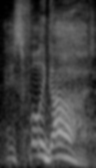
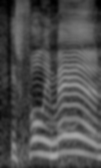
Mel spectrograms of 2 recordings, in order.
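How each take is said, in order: First: Fully God, dropped softer with awe; hushed reverence. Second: Said in the usual way. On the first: Shown as a demonstration.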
